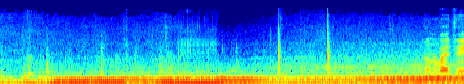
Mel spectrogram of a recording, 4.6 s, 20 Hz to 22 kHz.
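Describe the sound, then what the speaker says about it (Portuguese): A Nissan 370Z rumbles from inside the cabin as the driver accelerates. The deep engine drone swells and falls with the revs, and people talk over it. "Nessa reta aqui para acelerar, vamos ter que dar uma aceleradinha um pouquinho mais forte aqui."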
